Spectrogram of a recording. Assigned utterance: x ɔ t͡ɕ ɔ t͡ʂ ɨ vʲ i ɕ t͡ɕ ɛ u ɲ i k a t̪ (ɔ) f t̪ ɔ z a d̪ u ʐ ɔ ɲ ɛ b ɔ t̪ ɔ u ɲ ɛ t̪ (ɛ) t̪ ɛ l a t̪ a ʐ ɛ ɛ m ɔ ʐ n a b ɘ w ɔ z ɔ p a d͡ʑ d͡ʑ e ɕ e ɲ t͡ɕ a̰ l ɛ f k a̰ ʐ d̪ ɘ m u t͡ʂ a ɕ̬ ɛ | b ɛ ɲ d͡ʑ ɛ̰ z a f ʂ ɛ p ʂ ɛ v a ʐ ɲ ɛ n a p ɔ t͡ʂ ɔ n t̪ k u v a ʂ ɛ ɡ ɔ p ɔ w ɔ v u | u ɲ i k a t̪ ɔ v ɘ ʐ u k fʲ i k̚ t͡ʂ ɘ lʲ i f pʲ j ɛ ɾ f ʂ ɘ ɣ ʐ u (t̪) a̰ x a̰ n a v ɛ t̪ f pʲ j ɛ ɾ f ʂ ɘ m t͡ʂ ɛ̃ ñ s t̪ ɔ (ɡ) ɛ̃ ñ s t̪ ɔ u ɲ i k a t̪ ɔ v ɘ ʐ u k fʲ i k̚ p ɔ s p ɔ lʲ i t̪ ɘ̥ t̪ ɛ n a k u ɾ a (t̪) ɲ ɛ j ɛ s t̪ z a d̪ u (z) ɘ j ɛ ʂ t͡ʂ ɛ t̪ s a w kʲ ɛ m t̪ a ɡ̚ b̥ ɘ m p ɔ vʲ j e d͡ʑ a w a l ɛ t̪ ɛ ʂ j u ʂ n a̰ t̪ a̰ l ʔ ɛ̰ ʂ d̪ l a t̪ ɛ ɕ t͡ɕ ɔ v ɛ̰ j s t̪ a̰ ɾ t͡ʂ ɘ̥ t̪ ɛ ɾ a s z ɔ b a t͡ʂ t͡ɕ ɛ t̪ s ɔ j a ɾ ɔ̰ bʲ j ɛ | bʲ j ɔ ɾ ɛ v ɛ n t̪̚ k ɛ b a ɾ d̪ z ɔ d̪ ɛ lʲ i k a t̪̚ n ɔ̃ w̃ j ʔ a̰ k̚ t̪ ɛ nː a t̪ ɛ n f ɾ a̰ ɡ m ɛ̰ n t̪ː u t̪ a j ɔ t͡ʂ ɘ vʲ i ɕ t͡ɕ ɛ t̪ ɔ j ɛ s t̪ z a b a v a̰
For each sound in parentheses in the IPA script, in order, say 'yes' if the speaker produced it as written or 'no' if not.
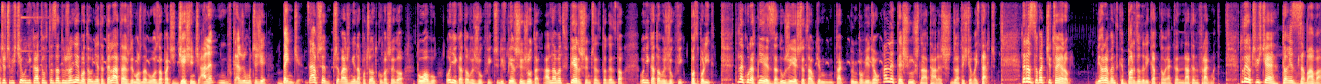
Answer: no, yes, yes, yes, yes, no

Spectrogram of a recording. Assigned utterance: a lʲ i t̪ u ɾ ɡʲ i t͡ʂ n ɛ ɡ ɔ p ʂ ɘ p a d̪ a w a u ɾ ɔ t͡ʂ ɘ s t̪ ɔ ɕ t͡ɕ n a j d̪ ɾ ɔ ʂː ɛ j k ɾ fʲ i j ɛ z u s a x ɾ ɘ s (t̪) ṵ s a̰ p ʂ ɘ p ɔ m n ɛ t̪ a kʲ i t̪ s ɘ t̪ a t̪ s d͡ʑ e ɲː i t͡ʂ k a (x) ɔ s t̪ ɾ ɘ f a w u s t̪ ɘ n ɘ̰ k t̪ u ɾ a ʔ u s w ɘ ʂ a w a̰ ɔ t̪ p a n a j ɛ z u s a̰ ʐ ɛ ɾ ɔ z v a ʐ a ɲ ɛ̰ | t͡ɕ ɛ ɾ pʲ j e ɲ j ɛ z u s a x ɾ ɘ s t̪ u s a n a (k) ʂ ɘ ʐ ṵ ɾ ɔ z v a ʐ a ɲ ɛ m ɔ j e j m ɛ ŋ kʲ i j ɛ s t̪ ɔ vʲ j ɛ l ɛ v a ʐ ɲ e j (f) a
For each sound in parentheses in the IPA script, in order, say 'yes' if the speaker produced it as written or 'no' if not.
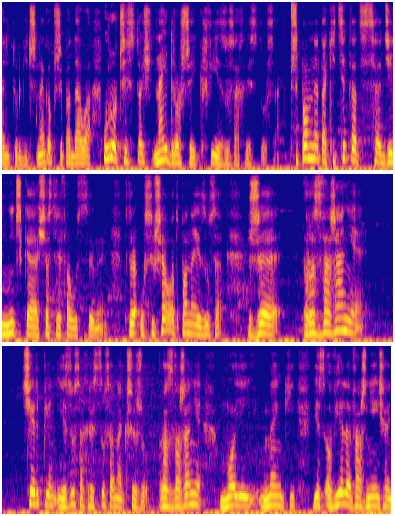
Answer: yes, no, yes, no

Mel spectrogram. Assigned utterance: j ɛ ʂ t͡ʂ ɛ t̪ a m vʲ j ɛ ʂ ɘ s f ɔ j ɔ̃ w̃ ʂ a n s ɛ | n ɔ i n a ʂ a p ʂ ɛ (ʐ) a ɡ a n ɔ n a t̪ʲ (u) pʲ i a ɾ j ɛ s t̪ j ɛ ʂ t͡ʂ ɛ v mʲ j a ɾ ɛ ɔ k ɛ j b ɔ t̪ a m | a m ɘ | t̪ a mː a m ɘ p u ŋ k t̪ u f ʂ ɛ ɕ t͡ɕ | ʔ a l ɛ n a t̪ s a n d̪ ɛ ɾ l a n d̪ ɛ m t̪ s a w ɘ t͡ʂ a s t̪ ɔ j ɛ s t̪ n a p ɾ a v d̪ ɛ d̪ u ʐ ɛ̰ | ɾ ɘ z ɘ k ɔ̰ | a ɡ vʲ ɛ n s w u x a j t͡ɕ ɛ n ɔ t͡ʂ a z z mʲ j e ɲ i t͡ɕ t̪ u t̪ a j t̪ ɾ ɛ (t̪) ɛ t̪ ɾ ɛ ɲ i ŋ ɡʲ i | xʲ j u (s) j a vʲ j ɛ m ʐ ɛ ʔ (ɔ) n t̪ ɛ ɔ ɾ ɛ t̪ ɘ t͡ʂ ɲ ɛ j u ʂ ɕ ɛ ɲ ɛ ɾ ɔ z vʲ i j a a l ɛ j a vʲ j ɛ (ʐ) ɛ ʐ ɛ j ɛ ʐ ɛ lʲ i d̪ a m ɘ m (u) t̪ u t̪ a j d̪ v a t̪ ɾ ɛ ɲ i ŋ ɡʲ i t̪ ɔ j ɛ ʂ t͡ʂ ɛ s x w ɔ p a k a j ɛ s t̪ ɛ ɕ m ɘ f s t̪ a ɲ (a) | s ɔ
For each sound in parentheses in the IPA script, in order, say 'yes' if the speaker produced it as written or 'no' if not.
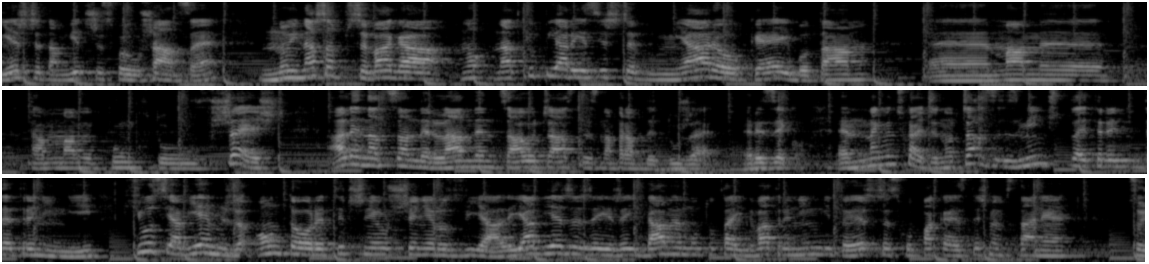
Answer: no, yes, yes, yes, yes, yes, yes, no

